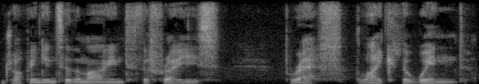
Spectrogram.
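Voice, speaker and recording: Very slow, low-voiced man guiding meditation. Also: creaky, breathy edge. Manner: gentle, calm, measured with long pauses. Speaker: meditation guide. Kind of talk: guided meditation, soft slow instruction.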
